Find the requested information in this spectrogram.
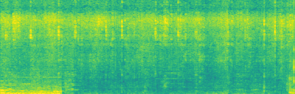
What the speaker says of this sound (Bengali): তারপর আমি মশলার মধ্যে সেদ্ধ করা আলুগুলো দিয়ে ভালো করে কষিয়ে নেব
